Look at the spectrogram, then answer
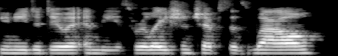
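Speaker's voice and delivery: plain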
